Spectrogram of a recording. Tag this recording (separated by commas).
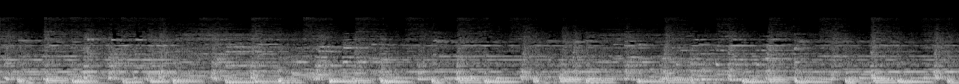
playing steelpan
